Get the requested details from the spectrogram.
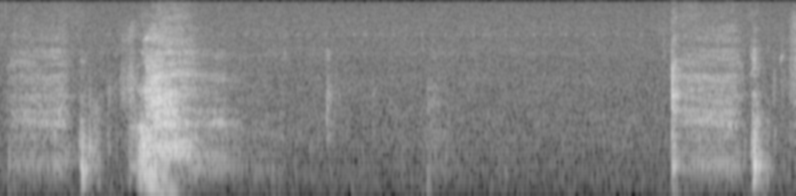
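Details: Person with allergies sneezing excessively, feeling sick: a sharp explosive sneeze, then quieter breaths and a second burst in a small room; sneezing.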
